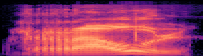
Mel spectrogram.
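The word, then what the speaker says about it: Raúl: I can't roll my R's. That's the problem I have. I can't. Hey, this guy. Hey, I love you, bro. You're my boy. His name is Raul, and in Spanish, his name is Raul. Raul.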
